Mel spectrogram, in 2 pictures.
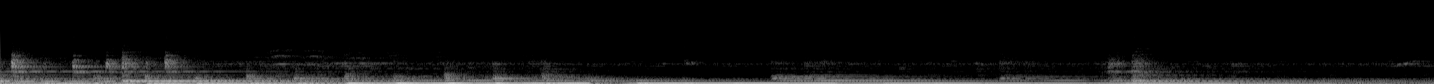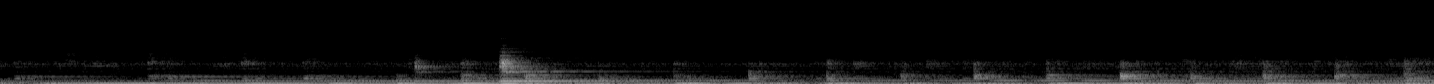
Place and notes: Utena, Lithuania, handrail
LOM geophone on the handrails of passengers' bridge. an old woman is feedings birds. some crows walks on the handrails
15 February, 16:45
